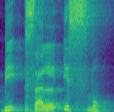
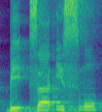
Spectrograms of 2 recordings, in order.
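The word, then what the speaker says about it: بئس الاسم: Tidak boleh dibaca bi sa ismu, bukan ismu tapi lismu, li. Ingat li. Bi salismul fusuqu ba'dal iman.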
